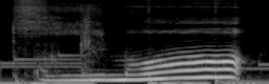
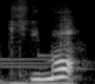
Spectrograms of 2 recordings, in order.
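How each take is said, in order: First: The word ends with a long, stretched vowel. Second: The word ends with a short, clipped vowel. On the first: "stretch the vowels like" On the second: "You can shorten it like"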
